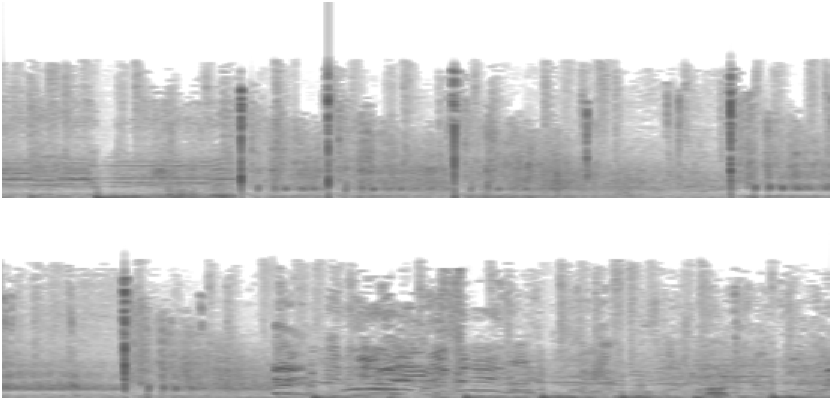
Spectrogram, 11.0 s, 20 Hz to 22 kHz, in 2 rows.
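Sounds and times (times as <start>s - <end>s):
outdoor crowd noise: 0.0s - 11.0s
sharp bangs: 0.6s - 7.9s.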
